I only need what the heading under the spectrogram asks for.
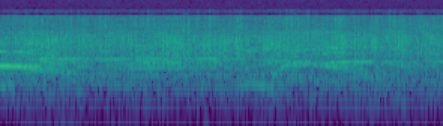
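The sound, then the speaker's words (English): An audience claps their hands in praise of God during an evening worship service, a dense, steady wash of applause, with faint voices calling out underneath. “Somebody ought to clap your hands like thunder.”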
